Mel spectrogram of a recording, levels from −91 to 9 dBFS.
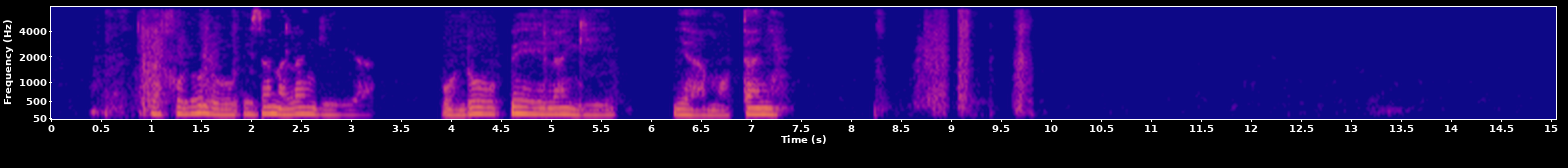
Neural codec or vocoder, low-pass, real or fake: none; 7.2 kHz; real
